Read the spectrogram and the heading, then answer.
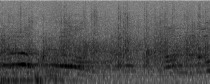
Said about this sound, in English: Every man and woman, clap your hands to the Lord, will you? Will you give him some praise?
